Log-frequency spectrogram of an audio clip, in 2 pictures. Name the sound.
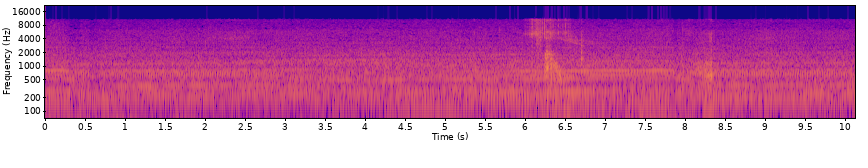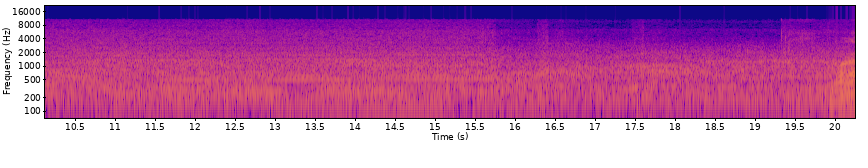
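racing car engine in a PS4 racing video game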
